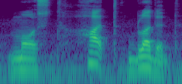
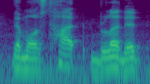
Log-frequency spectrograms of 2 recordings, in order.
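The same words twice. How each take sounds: First: Hot-blooded drawn out slowly; stress on hot-blooded. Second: The most hot-blooded said slowly, firmly; stress on hot-blooded. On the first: Correcting himself, slow stress on hot-blooded. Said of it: "should be warm-blooded". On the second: Insisting to the crowd, slow firm hot-blooded. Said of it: "No, it's hot". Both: Shown as a demonstration.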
